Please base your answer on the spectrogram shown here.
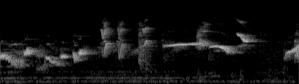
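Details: White-rumped shama during mating, with rolling whistled notes, harsh buzzy bursts, then a long clear level whistle sliding into high, bright phrases.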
